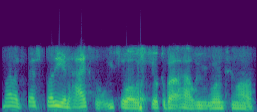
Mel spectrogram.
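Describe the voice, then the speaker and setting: A male radio caller chatting casually in a relaxed, rambling way, his voice coming through a muffled, tin-can-like phone line over headphones. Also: fairly low pitch, fast, dry recording. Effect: muffled tinny phone line through Bluetooth headphones. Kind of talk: casual chat.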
